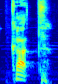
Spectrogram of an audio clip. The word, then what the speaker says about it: cut: de inglés es Cut la u de esta palabra se pronuncia como a explosiva Así que es Cut Cut en muchas palabras de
